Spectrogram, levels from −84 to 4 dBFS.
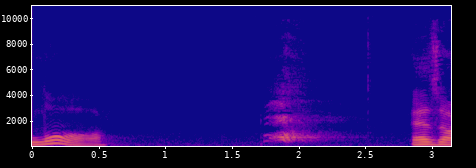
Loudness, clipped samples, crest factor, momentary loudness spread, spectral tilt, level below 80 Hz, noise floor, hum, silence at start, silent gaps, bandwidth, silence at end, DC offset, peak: -39 LUFS; under 0.1%; 18 dB; 18 LU; -6.5 dB/octave; -78 dBFS; -73 dBFS; none; 0 s; none; 10.5 kHz; 0 s; under 0.1%; -20 dBFS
